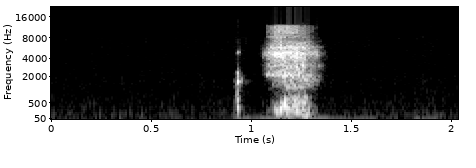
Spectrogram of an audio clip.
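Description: A single short, sharp burst of breath noise from a person over a video call, about a second in: a quick catch followed by a brief hissing rush of air.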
